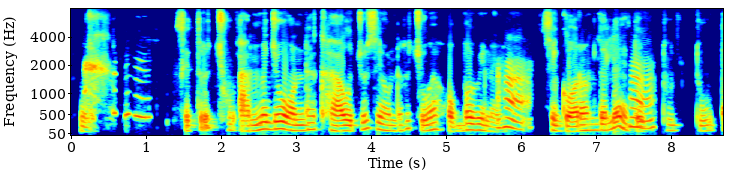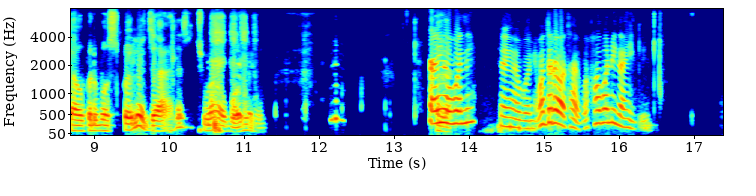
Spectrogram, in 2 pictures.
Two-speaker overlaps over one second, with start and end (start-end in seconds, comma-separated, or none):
none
